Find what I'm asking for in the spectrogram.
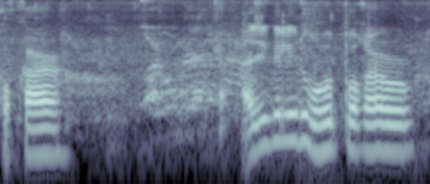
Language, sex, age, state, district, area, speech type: Assamese, male, 45-60, Assam, Charaideo, urban, spontaneous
